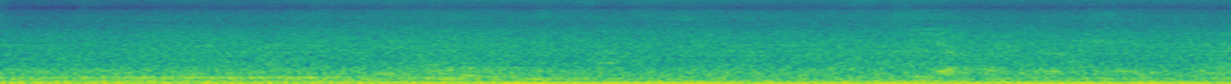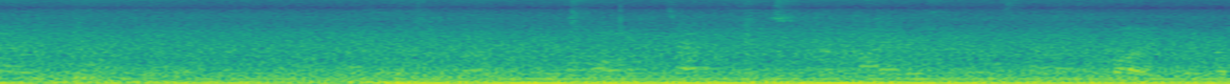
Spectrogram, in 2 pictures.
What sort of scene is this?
bus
